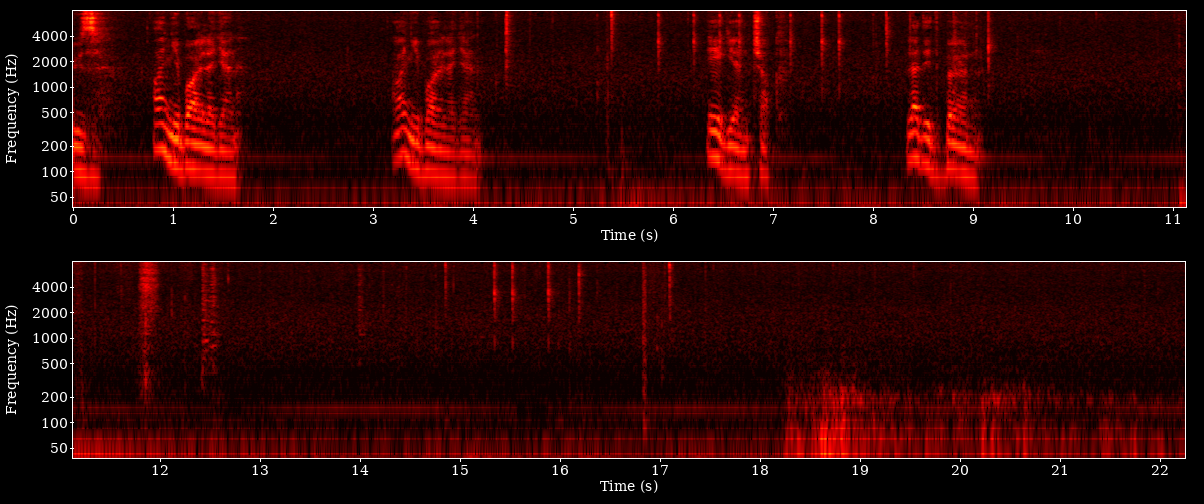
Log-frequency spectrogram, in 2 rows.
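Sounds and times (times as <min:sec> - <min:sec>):
speech: 0:00.0 - 0:01.8, 0:03.2 - 0:04.2, 0:06.3 - 0:07.2, 0:08.3 - 0:09.2
faint low hum: 0:00.0 - 0:22.2
steady rain: 0:00.0 - 0:22.2
deep rumble: 0:18.2 - 0:22.2.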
